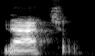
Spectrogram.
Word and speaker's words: начал: So we've got the masculine form, начал. It's kind of pronounced, the second A is kind of pronounced like an E, начал.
